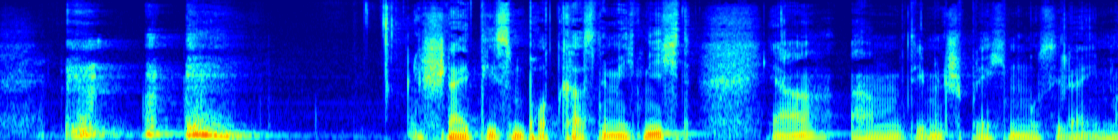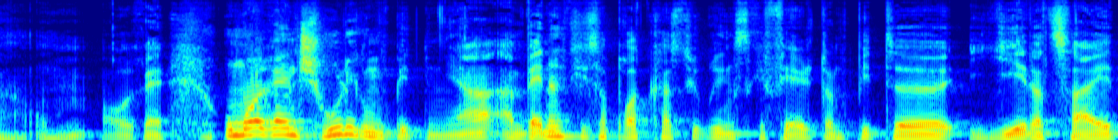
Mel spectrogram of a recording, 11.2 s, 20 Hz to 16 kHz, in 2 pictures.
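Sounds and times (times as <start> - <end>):
person clearing throat: 0.3 - 1.4
speech: 2.2 - 11.1.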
